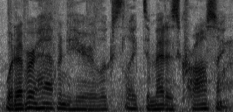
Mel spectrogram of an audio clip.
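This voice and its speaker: An actor playing a plain-spoken, steady young video game hero with a dry, understated delivery. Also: male voice, lowish voice, brisk, a little hiss or hum, close to an everyday voice. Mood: wry resolve. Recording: game music clearly behind the voice.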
